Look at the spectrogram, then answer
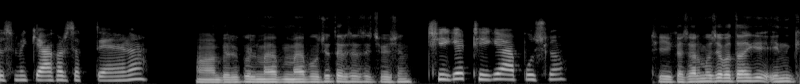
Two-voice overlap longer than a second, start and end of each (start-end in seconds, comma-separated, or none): none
